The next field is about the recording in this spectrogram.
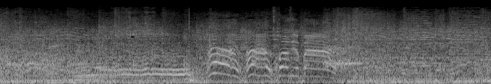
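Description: Cars rumble steadily along a road, a continuous engine and road noise with a few rising and falling whining tones cutting through near the middle.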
